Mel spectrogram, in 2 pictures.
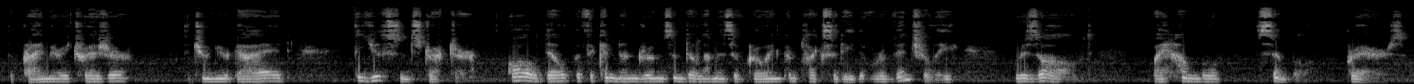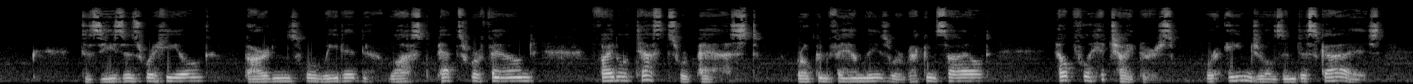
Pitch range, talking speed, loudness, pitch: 135-155 Hz, 110 wpm, -24 LUFS, 145 Hz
